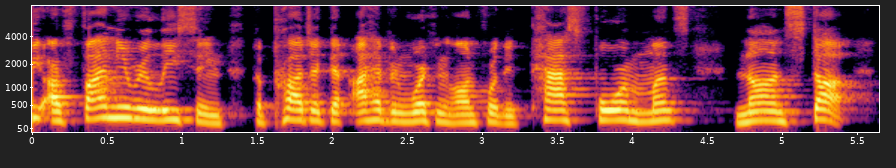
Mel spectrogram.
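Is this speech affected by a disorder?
No.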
